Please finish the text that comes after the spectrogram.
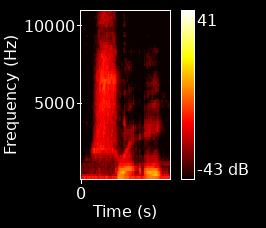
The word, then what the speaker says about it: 水: First, the pronunciation of water is 水.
